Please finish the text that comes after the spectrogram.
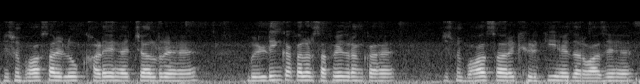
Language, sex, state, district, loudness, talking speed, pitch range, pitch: Hindi, male, Chhattisgarh, Raipur, -14 LUFS, 215 wpm, 170-180 Hz, 175 Hz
